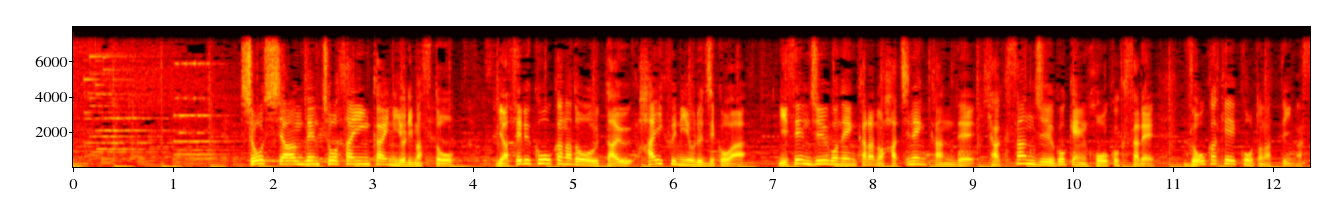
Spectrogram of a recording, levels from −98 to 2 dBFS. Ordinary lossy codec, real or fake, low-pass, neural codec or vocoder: none; real; 7.2 kHz; none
